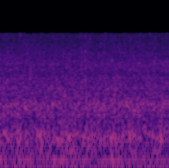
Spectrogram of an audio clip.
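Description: Muddy storm runoff rushing steadily over and through rocks, water that has breached the silt ponds and is going around the lower silt fence.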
